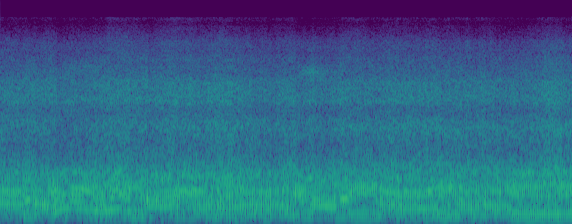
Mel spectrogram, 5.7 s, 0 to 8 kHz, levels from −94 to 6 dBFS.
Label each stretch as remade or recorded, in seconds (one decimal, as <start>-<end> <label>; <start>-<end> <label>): 0.0-3.7 remade; 3.7-4.4 recorded; 4.4-5.7 remade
